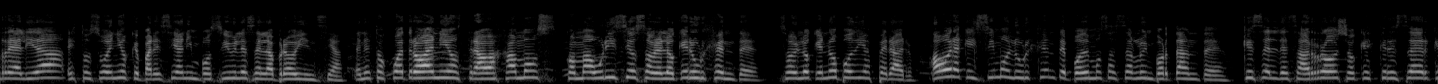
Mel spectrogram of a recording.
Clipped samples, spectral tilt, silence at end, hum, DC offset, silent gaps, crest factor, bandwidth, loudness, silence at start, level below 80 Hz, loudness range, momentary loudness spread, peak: under 0.1%; -3 dB/octave; 0 s; none; under 0.1%; none; 22 dB; 11.5 kHz; -34 LUFS; 0 s; -80 dBFS; 5 LU; 12 LU; -12 dBFS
